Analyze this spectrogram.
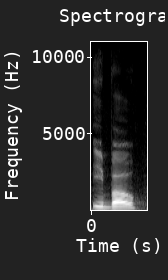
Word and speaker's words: Igbo: He's studying at the Florida International University, but he comes from Nigeria, from the Igbo tribe, otherwise pronounced Igbo.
